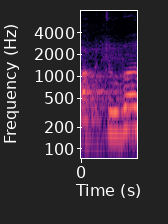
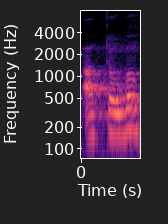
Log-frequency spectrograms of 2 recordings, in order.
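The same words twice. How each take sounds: First: अक्टूबर with 'too' in the middle; less correct pronunciation. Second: अक्टूबर as 'ok-TOH-buh', final r silent; preferred English pronunciation. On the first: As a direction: say अक्टूबर as 'ok-TOO-buh'. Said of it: "लेकिन गलत है वो". (अक्टूबर में बीच में 'टू' बोलें) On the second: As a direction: round 'toh' in the middle of अक्टूबर. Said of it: "बोले ज़्यादा अच्छा रहेगा". (अक्टूबर को 'ऑक्टोब' बोलें, 'र' silent) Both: Shown as a demonstration.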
